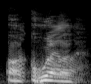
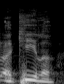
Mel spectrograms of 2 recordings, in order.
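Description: First: The name does not rhyme with tequila. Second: The name sounds like it rhymes with tequila. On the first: The speaker calls it right. "No, it's Aquila. Not like tequila" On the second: The speaker calls it wrong. "I used to pronounce it Aquila"

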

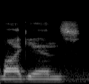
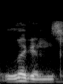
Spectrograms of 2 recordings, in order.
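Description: First: The word is pronounced the American way. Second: The word is pronounced the British way.

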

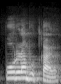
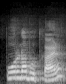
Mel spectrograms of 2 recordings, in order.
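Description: No difference in how they are said.

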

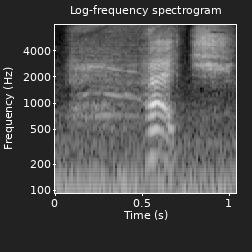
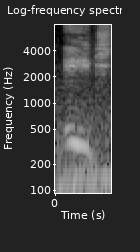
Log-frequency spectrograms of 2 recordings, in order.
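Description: First: The letter name starts with an h sound. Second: The letter name starts with a vowel sound. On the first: This is how people here say it. "they say Hatch" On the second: This is not how people here say it. "they don't say H"

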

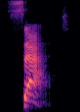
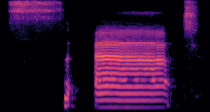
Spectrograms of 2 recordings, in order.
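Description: First: The 's' sound is short and blends straight into 'at'. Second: The 's' sound is stretched out long before 'at'. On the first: The sounds are put back together into the word. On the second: The word is broken into its sounds.

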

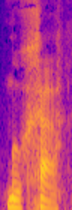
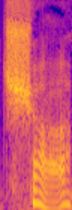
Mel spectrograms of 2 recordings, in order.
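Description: First: The name is pronounced the Czech way. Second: The name is pronounced the Spanish way. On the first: The speaker calls it right. "He's Czech. ... it is pronounced Mucha" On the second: The speaker calls it wrong.

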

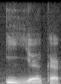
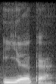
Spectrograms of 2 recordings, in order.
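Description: First: The y sound is pressed and held long. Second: The y sound is light and short. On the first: The speaker calls it right. "Jadi harus ditekan membacanya" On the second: The speaker calls it wrong. "Ketika kita membaca ringan, terlalu ringan, jadi seolah-olah itu hanya jadi iyyaka"

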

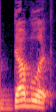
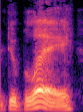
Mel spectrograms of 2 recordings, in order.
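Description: First: The name is pronounced the English way. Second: The name is pronounced the French way. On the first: This is how the name's owner says it. The speaker calls it right. "but he's English, so Doublet is the right pronunciation" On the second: The speaker assumed the name was French. The speaker calls it wrong. "I always called him Barry Dublet because he was from France"

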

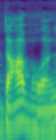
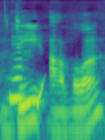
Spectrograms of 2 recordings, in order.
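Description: First: It is pronounced the original, non-American way. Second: It is pronounced the common American way. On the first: The speaker calls it right. "the second half actually is just pronounced d'Avola" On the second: The speaker calls it wrong. "not d'Avola. ... most Americans will say it"

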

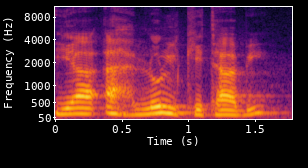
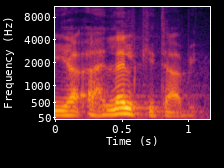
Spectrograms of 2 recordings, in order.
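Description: First: The vowel after 'Ahl' is a 'u' sound. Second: The vowel after 'Ahl' is an 'a' sound. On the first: The speaker calls it wrong. "I've used the wrong pronunciation of the minor syllable vowel sound" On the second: The speaker calls it right. "it's supposed to be"

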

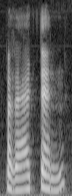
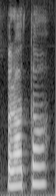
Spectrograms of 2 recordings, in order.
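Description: First: The word ends with a clear n sound. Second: The word ends on a vowel, without n. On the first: The speaker calls it wrong. "It's not Praten" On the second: The speaker calls it right. "it's Prata met de winkelier"

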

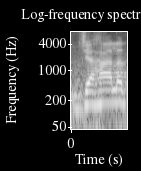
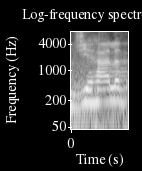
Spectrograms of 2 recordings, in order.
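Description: First: Its vowels match the Arabic form jahaala. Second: Its vowels differ from the Arabic form jahaala. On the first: The speaker calls it right. "جہالت صحیح ہے" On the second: The speaker calls it wrong. "تو جہالت غلط ہے"

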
